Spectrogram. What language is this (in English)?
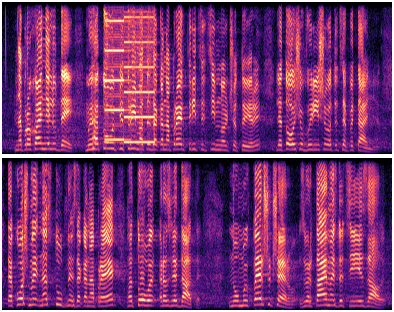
Ukrainian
